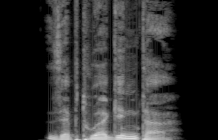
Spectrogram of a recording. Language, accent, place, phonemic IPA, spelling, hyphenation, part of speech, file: German, Germany, Berlin, /zɛptuaˈɡɪnta/, Septuaginta, Sep‧tu‧a‧gin‧ta, proper noun, De-Septuaginta.ogg
- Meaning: Septuagint (Ancient Greek translation of the Old Testament)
